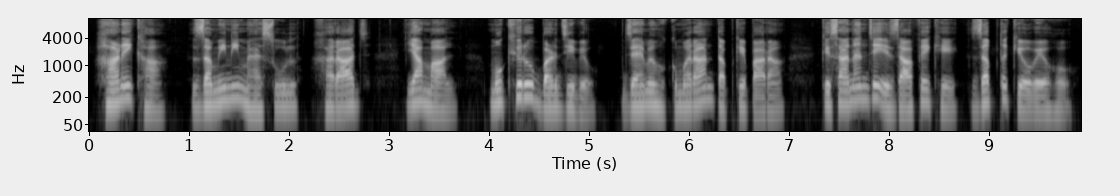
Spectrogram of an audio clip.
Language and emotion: Sindhi, neutral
